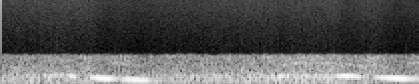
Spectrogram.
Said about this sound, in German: Auch Hilde Norgstad und ihr Team haben auf diese Weise Walgesänge aufgenommen.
